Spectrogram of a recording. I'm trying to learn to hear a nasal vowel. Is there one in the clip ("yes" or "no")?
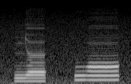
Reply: yes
